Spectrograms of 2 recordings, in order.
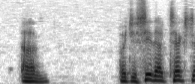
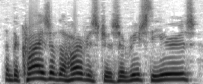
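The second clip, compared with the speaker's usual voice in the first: scripture reading; 4 semitones higher than usual. Acted. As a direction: thunder the warning to the rich. Reads James aloud.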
